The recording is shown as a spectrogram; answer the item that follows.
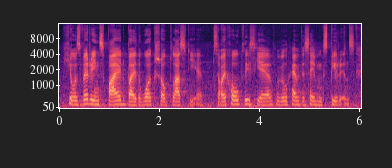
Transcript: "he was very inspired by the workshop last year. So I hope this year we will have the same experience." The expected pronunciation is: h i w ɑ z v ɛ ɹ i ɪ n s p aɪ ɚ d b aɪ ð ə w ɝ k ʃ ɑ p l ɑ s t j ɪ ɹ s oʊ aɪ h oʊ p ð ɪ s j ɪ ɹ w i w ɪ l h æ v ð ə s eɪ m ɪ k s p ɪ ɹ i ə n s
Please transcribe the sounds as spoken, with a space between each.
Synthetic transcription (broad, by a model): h i w ɑ z v ɛ ɹ i ɪ n s p aɪ ɚ d b aɪ ð ə w ɝ k ʃ ɑ p l ɑ s t j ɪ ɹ s oʊ aɪ h oʊ p ð ɪ s j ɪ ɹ w i w ɪ l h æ v ð ə s eɪ m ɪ k s p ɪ ɹ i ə n s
